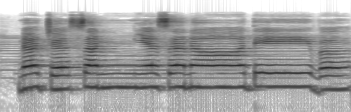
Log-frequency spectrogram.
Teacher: సన్యసనా స పక్కన నకి న వత్తు య వత్తు సన్యసనా సన్యసనా దేవ చివరిలో వ రస్వము పొడిగించకూడదు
